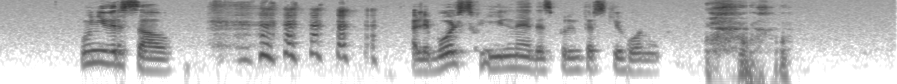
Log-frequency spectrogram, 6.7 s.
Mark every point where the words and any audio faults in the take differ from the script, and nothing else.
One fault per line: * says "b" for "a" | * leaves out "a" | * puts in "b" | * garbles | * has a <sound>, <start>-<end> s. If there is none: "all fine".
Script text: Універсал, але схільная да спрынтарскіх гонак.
* has a laugh, 1.6-2.9 s
* puts in "больш"
* has a laugh, 5.3-6.0 s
